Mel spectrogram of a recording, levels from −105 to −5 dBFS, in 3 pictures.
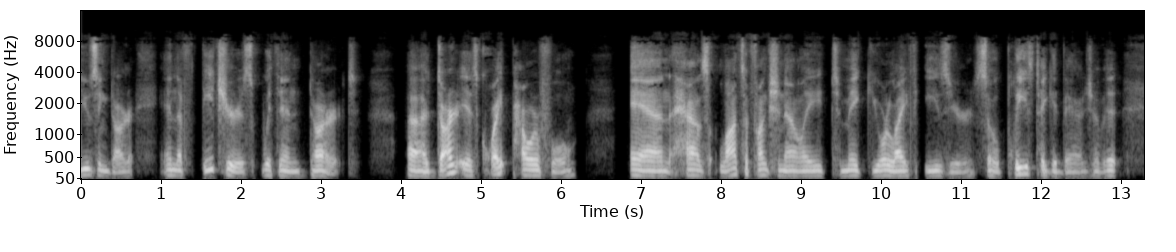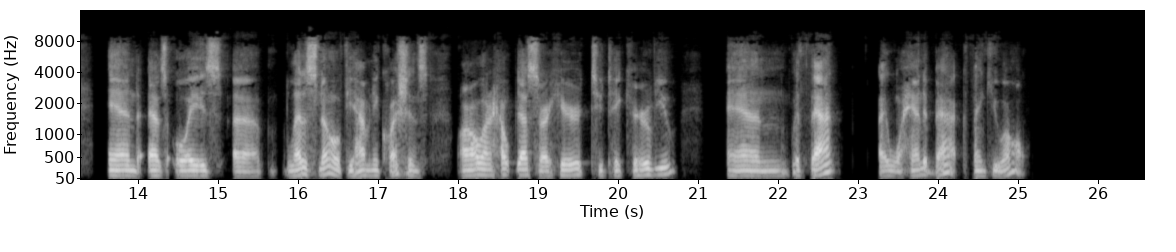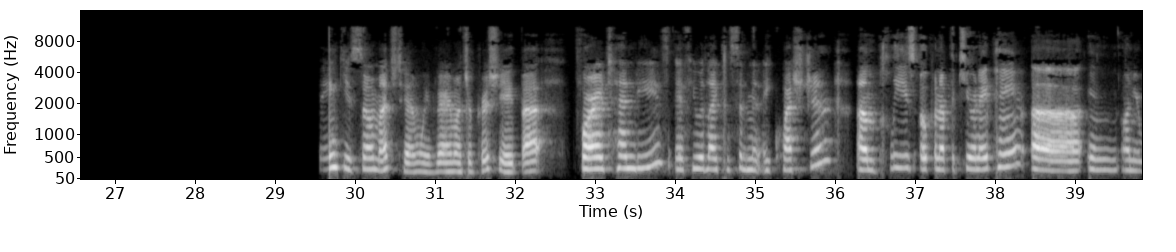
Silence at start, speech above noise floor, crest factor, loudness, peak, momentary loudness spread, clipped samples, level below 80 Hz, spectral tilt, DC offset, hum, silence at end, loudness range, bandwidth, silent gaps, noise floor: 0 s; 37 dB; 22 dB; -26 LUFS; -4 dBFS; 12 LU; under 0.1%; -68 dBFS; -4.5 dB/octave; under 0.1%; none; 0 s; 7 LU; 11.5 kHz; 6.20-6.31 s, 6.68-6.75 s, 13.46-13.62 s, 15.74-15.81 s, 17.94-17.99 s, 21.07-21.35 s, 22.81-23.26 s, 25.18-29.54 s; -63 dBFS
